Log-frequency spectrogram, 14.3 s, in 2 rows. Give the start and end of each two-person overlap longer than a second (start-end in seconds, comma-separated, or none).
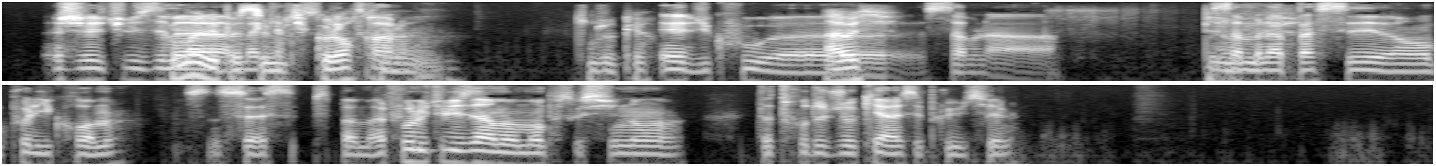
0.8-2.1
